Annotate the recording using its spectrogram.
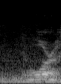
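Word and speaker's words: Nwora: Obviously, they can score outside with the likes of, you know, I always say his name wrong, Wara, right? I say the end. Wara, sorry, the N is silent.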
